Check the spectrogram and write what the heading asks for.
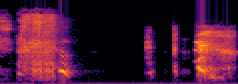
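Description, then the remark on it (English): A voice imitates a friend's two loud, exaggerated sneezes, each a harsh noisy burst ending in a strained vocal squeak, separated by short sharp inhales, with no talking. “One of my friends they sneeze hey, like the like the ugliest way you could possibly sneeze.”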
